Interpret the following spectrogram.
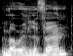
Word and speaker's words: Lauren Laverne: And I think Lauren Laverne, that's how you say her name?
